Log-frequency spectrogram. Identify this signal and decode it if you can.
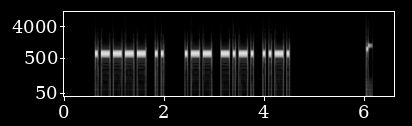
Morse code, heard as a keyed tone, about 20 wpm, 700 Hz. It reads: 1I WCF
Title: Winter Field Day Exchanges Encore 20wpm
